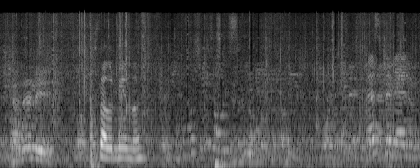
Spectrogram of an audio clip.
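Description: Paper gift bags rustle as they are handled.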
